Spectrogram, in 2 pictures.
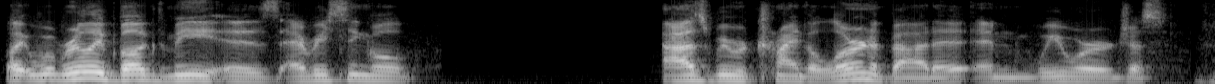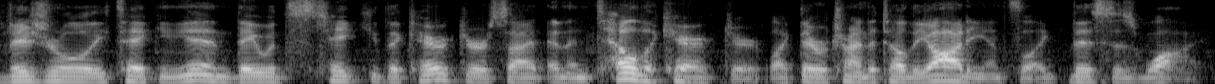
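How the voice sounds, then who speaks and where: Animated guy cursing a lot in a casual chat, mid pitch. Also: brisk. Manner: animated, swears freely. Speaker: reaction show co-host.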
